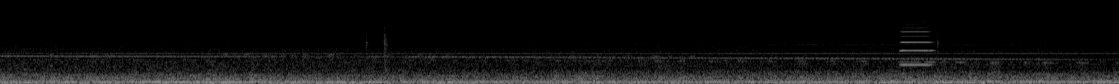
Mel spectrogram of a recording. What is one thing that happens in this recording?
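An electric train motor whines, its pitch slowly falling as the train slows.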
